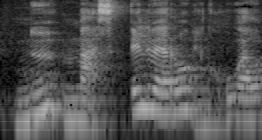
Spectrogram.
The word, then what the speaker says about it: ne: Acuérdense que la E francesa es E, bien redonda la boca, E, ne, más el verbo, bien conjugado por supuesto, más el jamais.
